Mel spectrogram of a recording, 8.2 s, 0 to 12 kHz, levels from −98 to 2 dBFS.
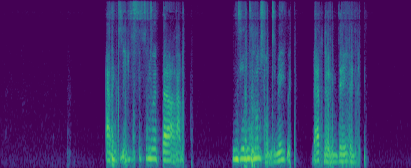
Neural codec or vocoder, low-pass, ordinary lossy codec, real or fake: codec, 24 kHz, 0.9 kbps, WavTokenizer, medium speech release version 1; 10.8 kHz; Opus, 16 kbps; fake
